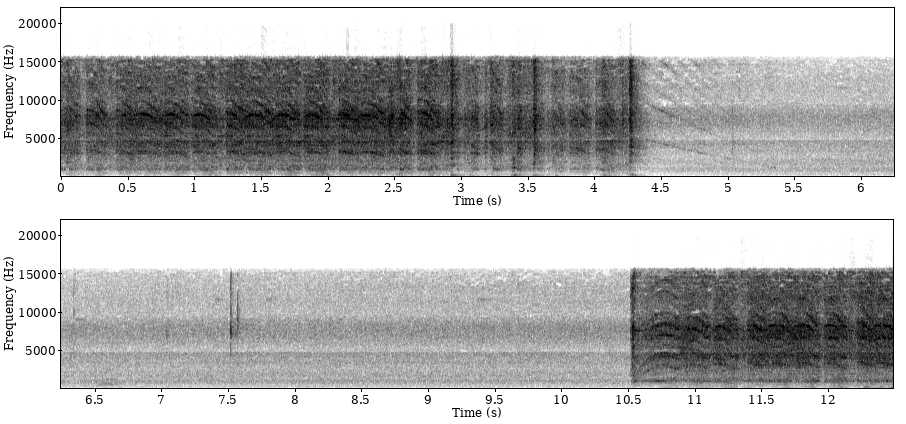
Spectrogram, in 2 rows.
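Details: Nissan 240SX KA24DE with rebuilt head, 5-speed conversion and timing confirmed correct, cranked with the fuel pump fuse removed. It cranks steadily, pauses and cranks again without firing, despite spark and fuel. It only sounds close to starting when the gas pedal is pumped.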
